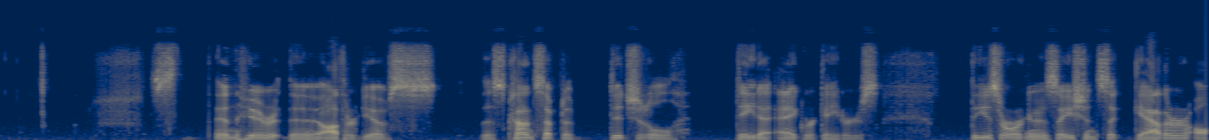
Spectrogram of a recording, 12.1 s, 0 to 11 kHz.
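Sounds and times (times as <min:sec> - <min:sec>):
soft breath in: 0:01.0 - 0:01.6, 0:08.9 - 0:09.4
person speaking: 0:01.1 - 0:12.0.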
